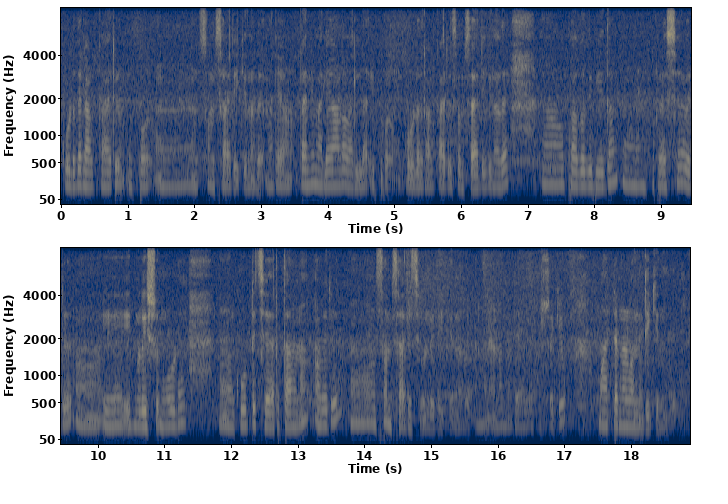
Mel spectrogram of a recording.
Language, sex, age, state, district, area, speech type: Malayalam, female, 60+, Kerala, Alappuzha, rural, spontaneous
